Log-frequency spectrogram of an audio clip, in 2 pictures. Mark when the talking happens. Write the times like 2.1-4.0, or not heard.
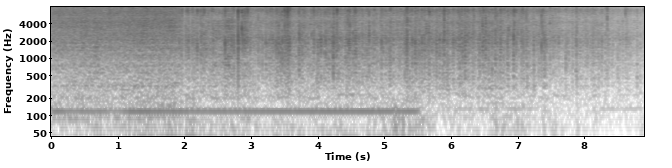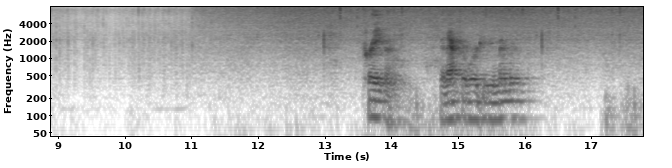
13.6-15.9.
